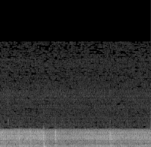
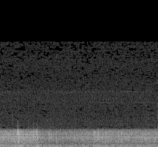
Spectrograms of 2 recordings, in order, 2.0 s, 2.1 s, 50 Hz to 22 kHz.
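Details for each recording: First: HF ham radio receiver on medium wave near 474 kHz: steady hiss with fine buzz and faint low hum across the band; interference traced to an ungrounded power supply of the internet provider equipment, eliminated once fixed. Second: Ham radio receiver on the low end of medium wave near 474 kHz, after grounding the ungrounded fiber internet terminal: only a soft, steady hiss with no buzz or whine; interference eliminated, clean noise floor.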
